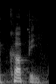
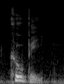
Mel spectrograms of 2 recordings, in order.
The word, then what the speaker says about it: Coopy: and if it's otherwise, I'm going to keep calling you Cuppy, because that's how you pronounce cup, CUP. So if it's Coopy, phonetically found Coopy. All right, it is officially, guys, Coopy, Coopy, and it's like Tommaso Sullivan.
